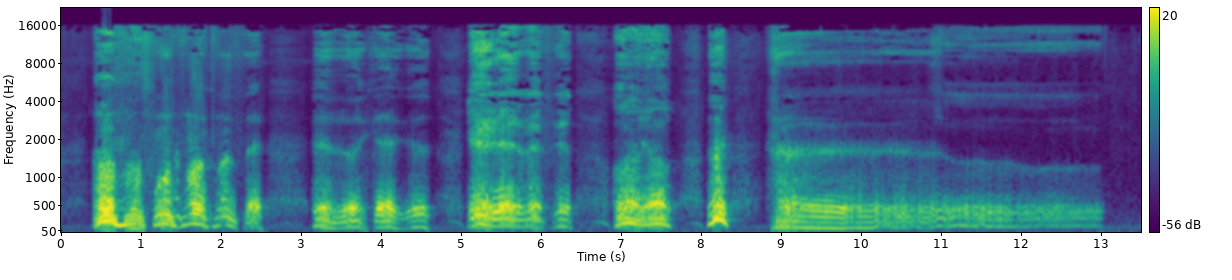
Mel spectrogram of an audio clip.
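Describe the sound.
A voice imitates death metal guttural growl vocals, loud, in a rhythmic series of short snarling bursts before settling into one long sustained rasping growl.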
